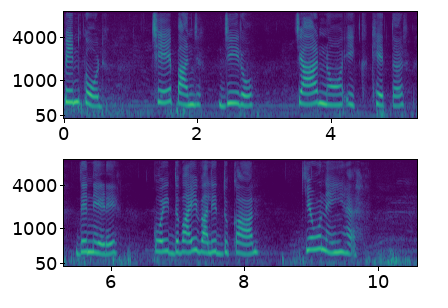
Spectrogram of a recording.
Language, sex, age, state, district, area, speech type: Punjabi, female, 18-30, Punjab, Hoshiarpur, urban, read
